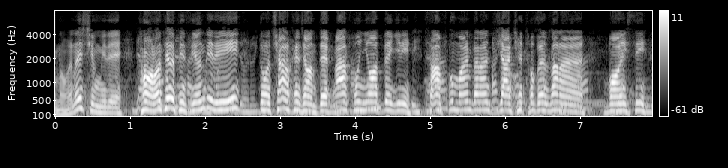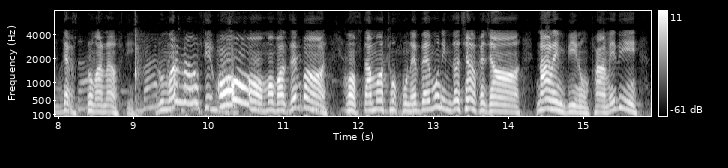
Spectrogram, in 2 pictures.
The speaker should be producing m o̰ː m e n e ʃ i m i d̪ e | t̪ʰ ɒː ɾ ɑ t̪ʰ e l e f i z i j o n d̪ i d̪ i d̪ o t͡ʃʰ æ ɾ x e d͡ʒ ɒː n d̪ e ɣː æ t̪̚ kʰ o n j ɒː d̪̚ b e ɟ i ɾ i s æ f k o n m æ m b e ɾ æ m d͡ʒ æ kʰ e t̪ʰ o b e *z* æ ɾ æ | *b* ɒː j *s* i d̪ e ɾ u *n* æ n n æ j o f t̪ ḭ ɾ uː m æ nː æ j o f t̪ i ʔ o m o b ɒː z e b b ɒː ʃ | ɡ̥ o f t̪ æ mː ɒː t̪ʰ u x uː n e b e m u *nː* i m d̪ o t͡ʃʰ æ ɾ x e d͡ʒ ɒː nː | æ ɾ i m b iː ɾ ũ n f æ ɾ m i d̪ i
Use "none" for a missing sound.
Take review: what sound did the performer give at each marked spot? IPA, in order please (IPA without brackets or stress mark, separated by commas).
z, v, s, m, n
